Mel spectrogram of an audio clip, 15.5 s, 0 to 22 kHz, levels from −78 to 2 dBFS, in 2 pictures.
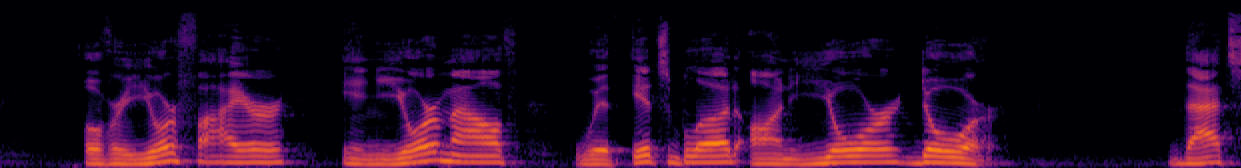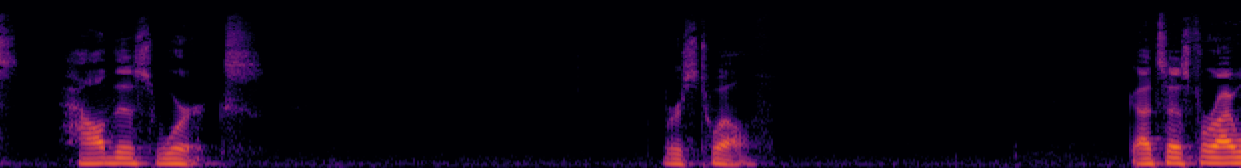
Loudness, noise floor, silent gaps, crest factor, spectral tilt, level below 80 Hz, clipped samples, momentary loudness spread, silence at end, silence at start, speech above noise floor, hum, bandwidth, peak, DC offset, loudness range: -28 LUFS; -69 dBFS; none; 16 dB; -6.5 dB/octave; -66 dBFS; under 0.1%; 15 LU; 0 s; 0.55 s; 42 dB; none; 16 kHz; -12 dBFS; under 0.1%; 14 LU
